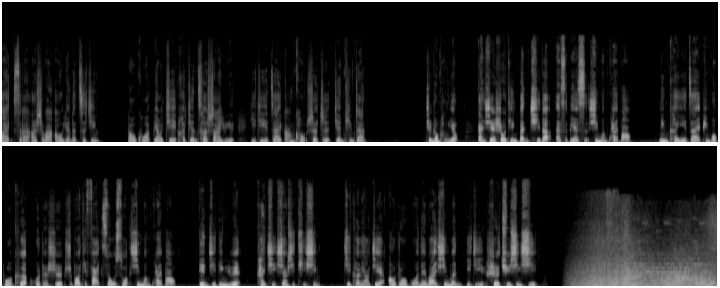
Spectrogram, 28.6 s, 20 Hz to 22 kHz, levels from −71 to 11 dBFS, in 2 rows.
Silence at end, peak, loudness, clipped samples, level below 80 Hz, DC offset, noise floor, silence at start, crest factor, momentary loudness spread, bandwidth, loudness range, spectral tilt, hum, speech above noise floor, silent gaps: 0 s; -4 dBFS; -21 LUFS; under 0.1%; -50 dBFS; under 0.1%; -66 dBFS; 0 s; 18 dB; 11 LU; 17 kHz; 8 LU; -3.5 dB/octave; none; 45 dB; 2.03-2.46 s, 8.00-8.43 s, 25.25-25.52 s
